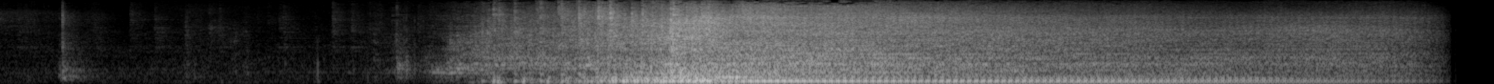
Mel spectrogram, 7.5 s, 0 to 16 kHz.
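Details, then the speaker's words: Briggs & Stratton 8750 generator after carburetor cleaning and new fuel solenoid: pull-cord clicks, engine catches, revs up and settles into a smooth, even hum with no leaks; normal running, repair successful. "All right, fantastic. It's running like a champ, no problems. It's doing what it's supposed to be doing, no leaks."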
